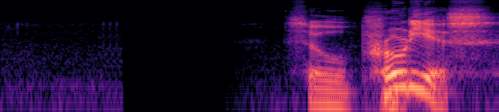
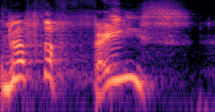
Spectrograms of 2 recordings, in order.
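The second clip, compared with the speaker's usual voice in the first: high squealed mock plea; mock panic; slower than usual. Narrator mimicking a frightened actress, high squeal. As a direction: shriek it like shielding your face. Mock cry protecting face.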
